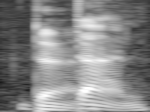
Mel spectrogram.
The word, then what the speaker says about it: Dune: It's Dune and not Done? Done. Yeah, you're right. Okay. It's spelled the same, but I think you're right. It's pronounced Done.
